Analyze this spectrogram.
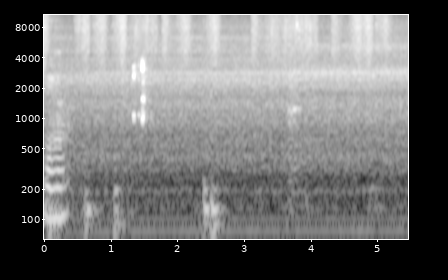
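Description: Soft footsteps thud on grass.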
